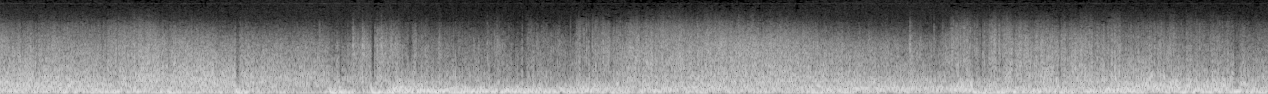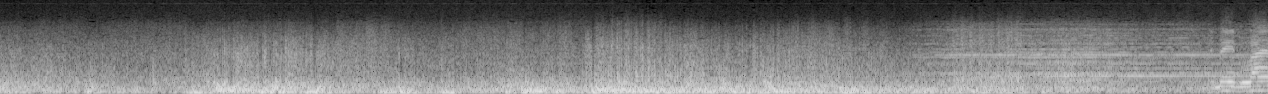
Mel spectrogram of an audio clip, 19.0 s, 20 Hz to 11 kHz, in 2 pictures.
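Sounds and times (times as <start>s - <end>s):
battle explosions and gunfire: 0.0s - 19.0s
steady tones: 15.7s - 19.0s.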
